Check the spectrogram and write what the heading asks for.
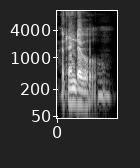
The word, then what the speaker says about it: rendezvous: And its spelling is entirely different than the way it is pronounced. The word has got Z, but in pronunciation there is no Z. It starts with R.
